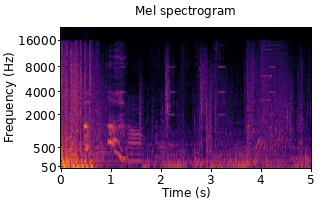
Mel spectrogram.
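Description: Video game sound effects chime and whoosh.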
